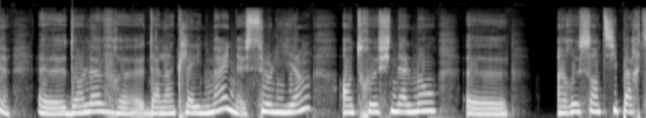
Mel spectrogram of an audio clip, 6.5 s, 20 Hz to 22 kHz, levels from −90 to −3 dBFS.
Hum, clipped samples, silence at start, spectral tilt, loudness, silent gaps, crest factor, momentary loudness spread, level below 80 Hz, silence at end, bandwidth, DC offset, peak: none; under 0.1%; 0 s; -5 dB/octave; -13 LUFS; none; 14 dB; 6 LU; -38 dBFS; 0 s; 16 kHz; 0.1%; 0 dBFS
